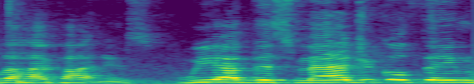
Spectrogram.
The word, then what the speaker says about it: hypotenuse: the word use u-s-e everybody say hypo ten used that's how you spell it but that's not how we're going to say it you're going to say hypotenuse say it again hypotenuse have you heard that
